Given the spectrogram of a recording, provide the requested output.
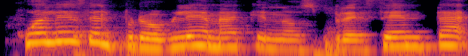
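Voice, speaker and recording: In a fairly high pitch, a woman speaks at a fairly slow pace with lively intonation. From Ecuador-born, raised in Spain. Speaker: teacher. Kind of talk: lecture.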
